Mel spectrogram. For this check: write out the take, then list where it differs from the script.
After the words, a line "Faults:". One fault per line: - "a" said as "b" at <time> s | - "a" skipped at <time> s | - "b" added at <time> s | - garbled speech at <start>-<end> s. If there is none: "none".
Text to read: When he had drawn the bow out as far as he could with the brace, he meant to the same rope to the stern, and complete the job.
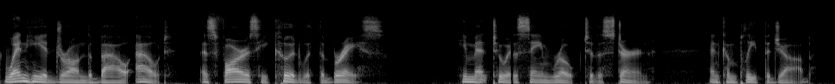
When he had drawn the bow out as far as he could with the brace, he meant to the same rope to the stern, and complete the job.
Faults:
none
